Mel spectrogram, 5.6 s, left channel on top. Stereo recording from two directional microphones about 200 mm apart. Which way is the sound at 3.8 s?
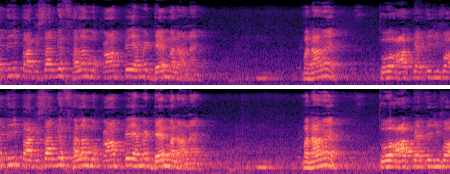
20° right (ahead or behind).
